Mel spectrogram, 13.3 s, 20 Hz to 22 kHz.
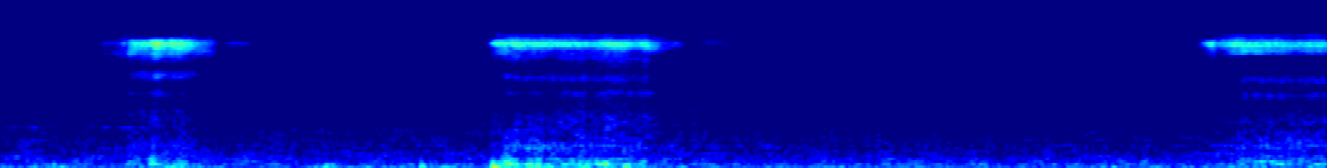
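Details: Puppy Allie snoring while dreaming: soft rasping snores with long quiet pauses, about three over 13 seconds, in a quiet room.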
